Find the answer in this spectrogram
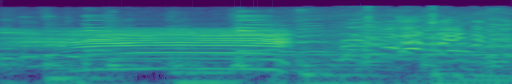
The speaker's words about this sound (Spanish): Dice mu. Mu. Mu. Mu.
